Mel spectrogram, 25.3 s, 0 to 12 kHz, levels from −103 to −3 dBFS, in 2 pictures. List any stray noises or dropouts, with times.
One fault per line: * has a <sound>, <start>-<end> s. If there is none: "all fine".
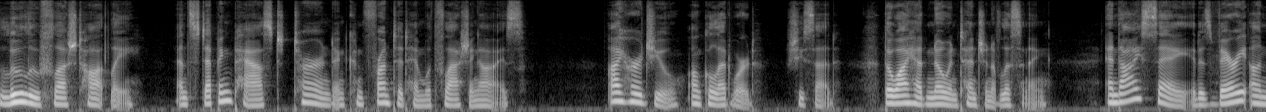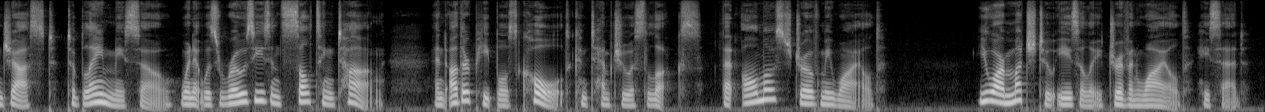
all fine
